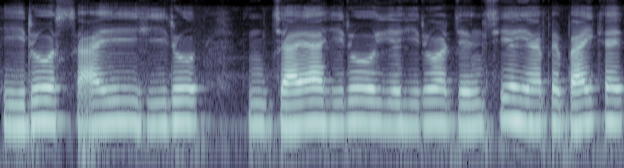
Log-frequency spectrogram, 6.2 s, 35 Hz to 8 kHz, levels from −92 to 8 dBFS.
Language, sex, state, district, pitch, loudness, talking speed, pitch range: Hindi, male, Haryana, Charkhi Dadri, 150 Hz, -16 LUFS, 125 wpm, 145-155 Hz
